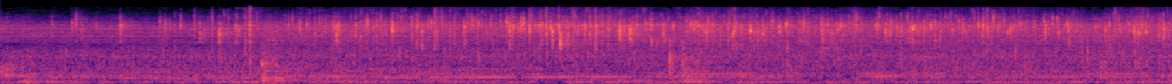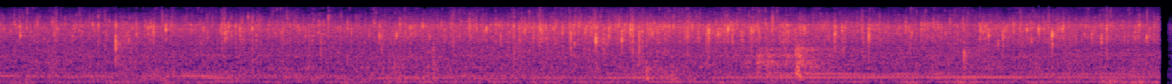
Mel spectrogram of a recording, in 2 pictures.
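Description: Hot oil sizzling and crackling in a frying pan as flour-coated potato and minced-meat kefta balls fry in it. The sizzle thickens as more balls go into the oil.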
